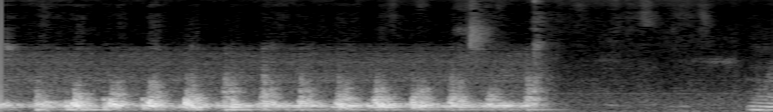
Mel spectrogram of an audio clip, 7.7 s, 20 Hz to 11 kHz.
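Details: Fetal heartbeat on obstetric ultrasound at 16 weeks, cephalic fetus, fourth pregnancy: rapid, regular whooshing pulses, heart rate 162 per minute, then silence; normal.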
